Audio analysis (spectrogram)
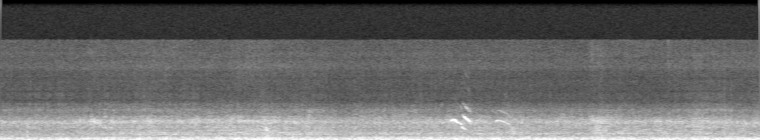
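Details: Honey bees inside a hive, buzzing to regulate temperature: a dense, continuous low droning hum with steady layered tones, and a few faint high chirps of a bird briefly around the middle.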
